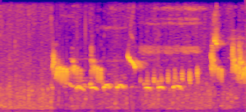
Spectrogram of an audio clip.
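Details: A clamorous reed warbler, used to train caged birds, delivers a varied phrase of lower throaty warbles, bright piping notes and a sharp high squeak, with a harsh chatter at the end.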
